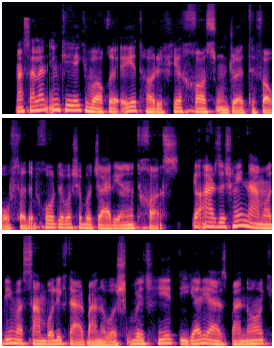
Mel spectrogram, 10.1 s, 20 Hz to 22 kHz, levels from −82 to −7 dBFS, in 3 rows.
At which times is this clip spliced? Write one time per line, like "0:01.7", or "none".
0:03.8
0:05.1
0:05.7
0:08.3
